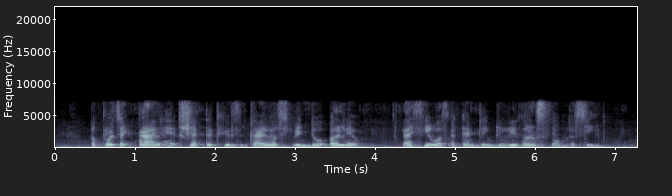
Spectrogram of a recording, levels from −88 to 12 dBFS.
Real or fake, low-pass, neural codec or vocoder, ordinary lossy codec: fake; 7.2 kHz; codec, 24 kHz, 1.5 kbps, HILCodec; none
